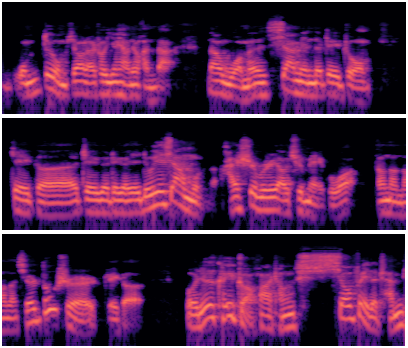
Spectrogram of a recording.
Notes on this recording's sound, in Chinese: 进行了北京、天津、海南三地连线，采用网络录制，请大家原谅我们本期的音质。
